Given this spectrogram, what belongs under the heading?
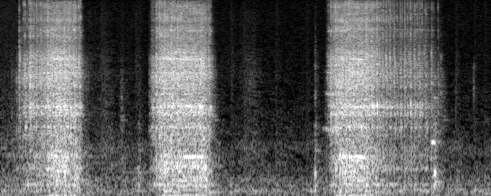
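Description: A sewing machine runs a double seam on a salwar in three distinct bursts of steady, close whirring separated by brief pauses, with no voices.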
